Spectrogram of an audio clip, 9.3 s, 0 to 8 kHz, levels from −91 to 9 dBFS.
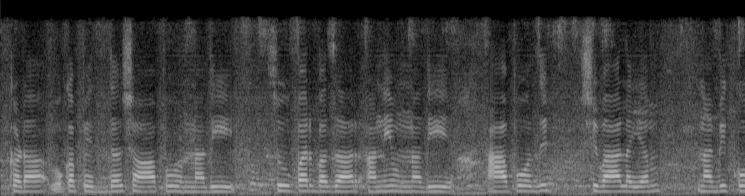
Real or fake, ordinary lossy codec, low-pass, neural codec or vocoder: fake; MP3, 64 kbps; 7.2 kHz; vocoder, 44.1 kHz, 128 mel bands every 256 samples, BigVGAN v2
